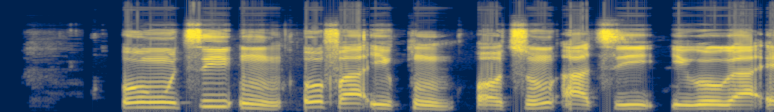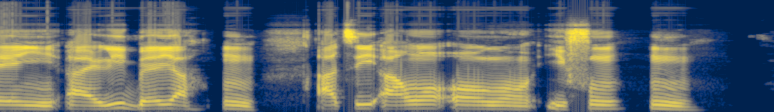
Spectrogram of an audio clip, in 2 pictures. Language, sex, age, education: Yoruba, male, 15-29, tertiary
